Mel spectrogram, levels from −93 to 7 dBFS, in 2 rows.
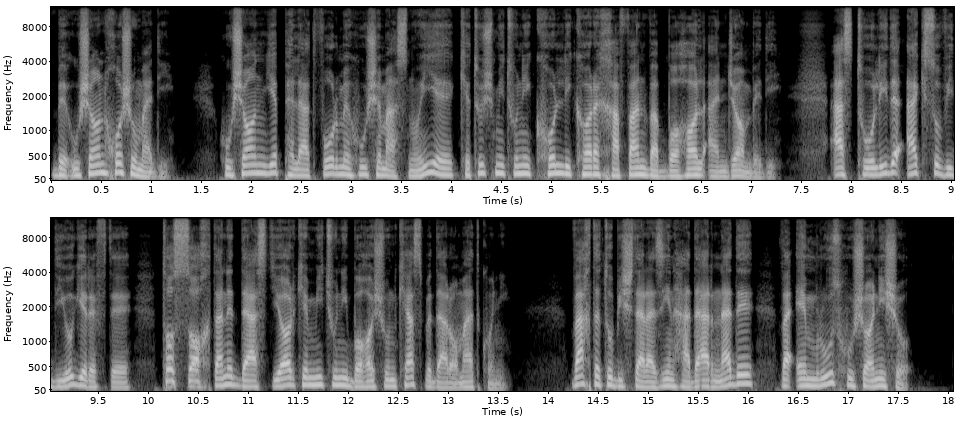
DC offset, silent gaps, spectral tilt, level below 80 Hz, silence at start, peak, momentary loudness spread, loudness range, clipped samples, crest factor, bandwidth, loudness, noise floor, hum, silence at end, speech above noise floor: under 0.1%; none; -5.5 dB/octave; -48 dBFS; 0 s; -2 dBFS; 7 LU; 2 LU; under 0.1%; 18 dB; 12 kHz; -20 LUFS; -65 dBFS; none; 0.45 s; 45 dB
